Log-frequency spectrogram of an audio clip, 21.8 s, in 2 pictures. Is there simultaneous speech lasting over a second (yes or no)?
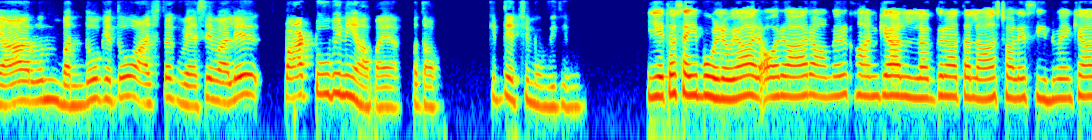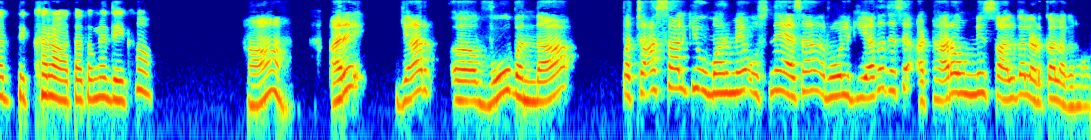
no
